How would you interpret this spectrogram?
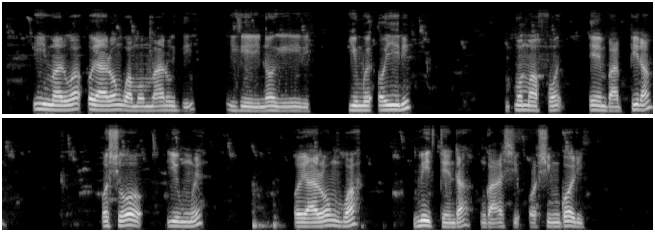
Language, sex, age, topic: Oshiwambo, male, 25-35, finance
